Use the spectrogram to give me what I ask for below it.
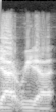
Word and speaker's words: Redot: gdo and I pronounce I still pronounce rot r dot because I decided that's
